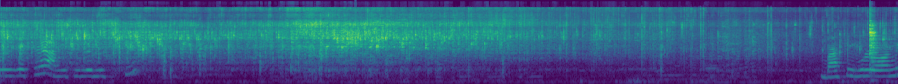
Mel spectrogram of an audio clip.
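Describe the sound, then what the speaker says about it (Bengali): Fish fries in hot oil for a fish curry with raw potatoes: a steady, close sizzle with occasional stirring clinks, and faint voice-like sounds at the start and end. "বাকিগুলো আমি একইভাবে ভেজে নেব"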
